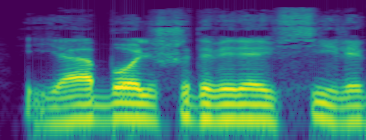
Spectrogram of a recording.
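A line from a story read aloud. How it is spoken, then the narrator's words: Rude interruption. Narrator (Russian): грубо вмешался Сафар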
